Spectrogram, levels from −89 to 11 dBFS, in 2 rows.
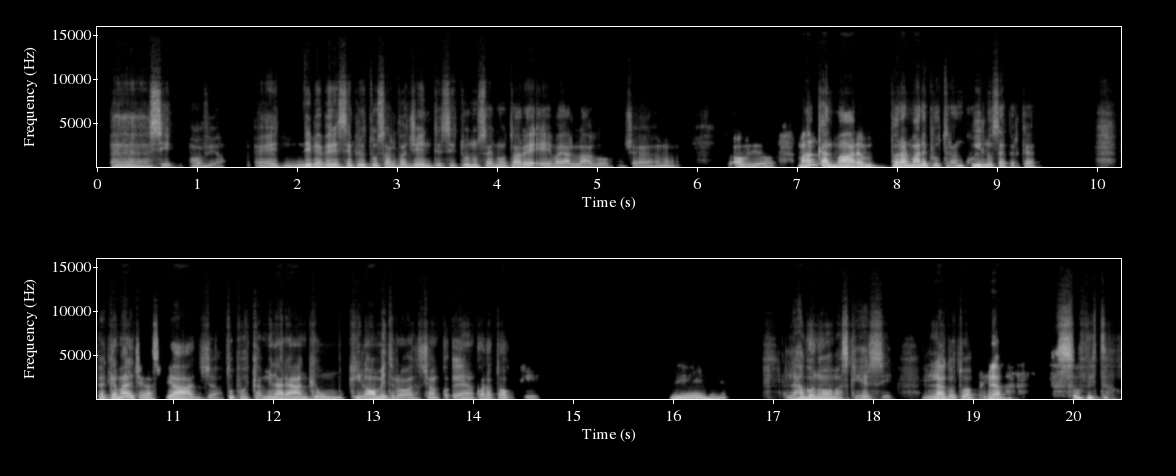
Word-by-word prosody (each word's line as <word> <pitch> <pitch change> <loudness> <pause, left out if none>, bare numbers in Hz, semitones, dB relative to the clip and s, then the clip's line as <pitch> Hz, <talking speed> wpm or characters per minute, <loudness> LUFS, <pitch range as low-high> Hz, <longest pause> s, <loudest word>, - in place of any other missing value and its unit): Eh 110 -1 -5
sì, 100 -4 -2
ovvio. 105 -4 -13 0.2
Ehm, 110 0 -7 0.2
devi 130 0 +2
avere 130 +1 +1
sempre 125 +1 -2
il 120 - -2
tuo 125 - -4
salvagente 115 -2 -3
se 105 +1 -9
tu 120 +4 -5
non 115 -1 -1
sai 115 0 -5
nuotare 115 +2 0
e 110 - -4
vai 105 -1 -4
al 100 - -3
lago, 100 -1 -7
cioè - - -14 0.2
no, - - -11 0.6
ovvio. 105 -2 -3 0.2
Ma - - +3
anche 275 -1 +5
al 195 - +8
mare 155 -2 +7
m 130 -1 -2
però 175 +9 +6
al 220 - +8
mare 225 +1 +7
è 220 - +4
più 130 - -5
tranquillo, 115 +4 0
sai 165 +8 -2
perché: 135 -4 -9 0.8
perché 135 +10 -1
al 205 - +4
mare 255 0 +7
c'è - - -5
la 115 - -1
spiaggia, 115 -5 +2
tu 155 - -4
puoi 135 -4 -9
camminare 120 +4 0
anche 125 +1 +1
1 110 -2 -4
chilometro 125 -6 +1
e - - -8
c'è 110 +2 -8
anco 110 - -7
e - - -3
ancora 115 +3 -4
tocchi. 125 -5 -7 1.3
Mh. 185 - 0 0.6
Il - - -11
lago 170 -4 +4
no, 130 +1 +3
ma 110 - -3
scherzi. 125 +2 -5 0.3
Il 115 - -9
lago 150 -4 +4
tu 120 - -2
appena 135 +1 +2 0.5
subito. 200 -11 0
120 Hz, 185 wpm, -22 LUFS, 110-140 Hz, 1.3 s, al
